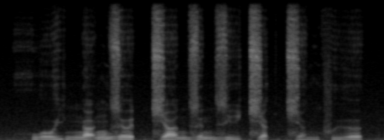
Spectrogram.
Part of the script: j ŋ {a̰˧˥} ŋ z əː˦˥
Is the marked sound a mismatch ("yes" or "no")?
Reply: no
